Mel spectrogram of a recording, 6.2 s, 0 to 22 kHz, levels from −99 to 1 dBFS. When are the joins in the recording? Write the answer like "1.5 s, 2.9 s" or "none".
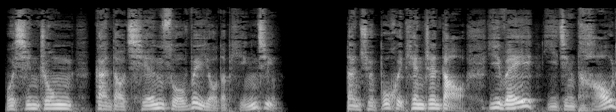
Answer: none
